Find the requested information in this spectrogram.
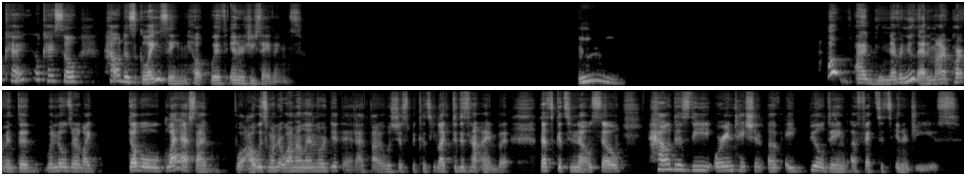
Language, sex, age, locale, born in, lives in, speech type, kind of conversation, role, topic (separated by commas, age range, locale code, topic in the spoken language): English, female, 35-39, en-US, United States, United States, read, expert-assistant, asker, How does the design of a building affect its energy use?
